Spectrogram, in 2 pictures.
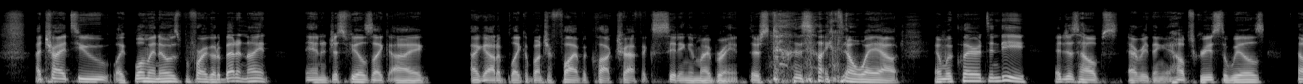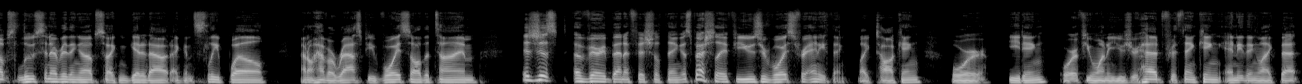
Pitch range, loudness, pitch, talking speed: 95-120 Hz, -21 LUFS, 105 Hz, 245 wpm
